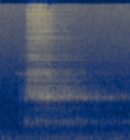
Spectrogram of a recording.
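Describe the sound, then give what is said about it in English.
A deep breath drawn in and released: one soft, breathy rush of air that swells quickly and then slowly fades, quiet overall. “Everybody fill up those lungs deeper this time. Deep breath in. And release it all out.”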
